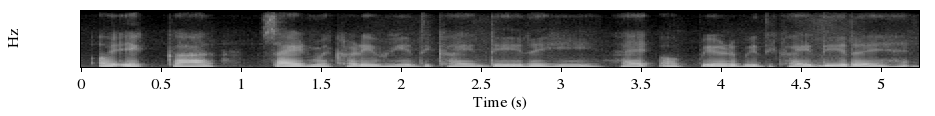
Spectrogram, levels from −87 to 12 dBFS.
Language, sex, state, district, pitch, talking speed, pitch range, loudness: Hindi, female, Karnataka, Bangalore, 180 Hz, 195 wpm, 165-185 Hz, -17 LUFS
